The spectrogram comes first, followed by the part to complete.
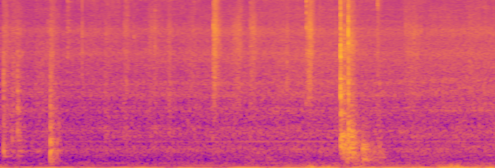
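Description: White PVC vent pipe and fittings being handled and pushed onto a tankless water heater's vent collar: a few light plastic knocks and clunks, the loudest about four seconds in, over a steady low hum.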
